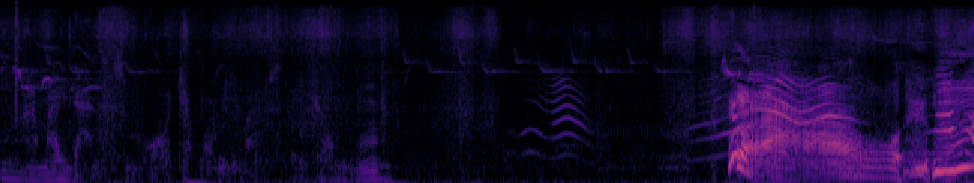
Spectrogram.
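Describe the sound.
Muffled voices and scattered noises give way to a sudden, loud cat yowl near the end, a wavering, strained screech that rises and falls for over a second, harsh.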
